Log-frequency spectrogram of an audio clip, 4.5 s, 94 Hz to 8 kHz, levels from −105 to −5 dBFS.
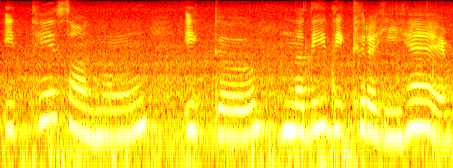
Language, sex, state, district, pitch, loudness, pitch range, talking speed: Punjabi, female, Punjab, Kapurthala, 255 Hz, -15 LUFS, 225-270 Hz, 95 wpm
